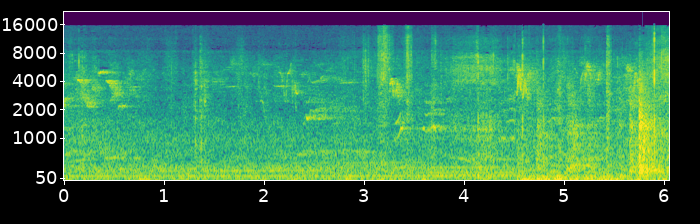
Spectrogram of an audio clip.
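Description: Birds chirping in short, scattered calls over faint outdoor background noise, with a brief rustle near the end.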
